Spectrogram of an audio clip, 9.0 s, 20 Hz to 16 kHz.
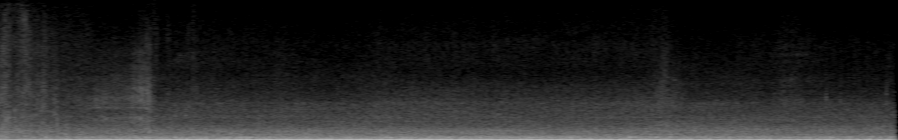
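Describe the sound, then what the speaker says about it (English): A Sunseeker Manhattan 68 yacht's bow thruster runs while the boat is docked, a loud, steady low rumble with a droning whine that holds for several seconds without talk. "We just use a little bit of our bow thruster here."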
